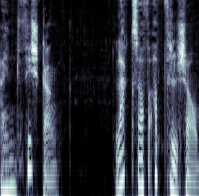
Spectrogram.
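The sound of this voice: In a put-on character voice with a bright, sharp tone and a slightly husky edge, a man speaks at a slow pace with big pitch swings, the sound dry and close with no echo. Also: medium pitch for a man.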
